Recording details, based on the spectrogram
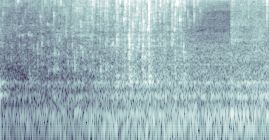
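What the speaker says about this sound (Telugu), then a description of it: "ఇప్పుడు ఇందులో చింతపండు నీళ్లు వేసుకోవాలి" Tamarind water is poured into tomato rasam cooking in a pan, making a steady close splashing pour that builds slightly toward the end, with no talking.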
